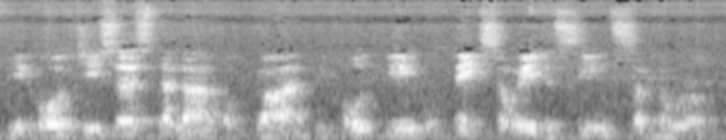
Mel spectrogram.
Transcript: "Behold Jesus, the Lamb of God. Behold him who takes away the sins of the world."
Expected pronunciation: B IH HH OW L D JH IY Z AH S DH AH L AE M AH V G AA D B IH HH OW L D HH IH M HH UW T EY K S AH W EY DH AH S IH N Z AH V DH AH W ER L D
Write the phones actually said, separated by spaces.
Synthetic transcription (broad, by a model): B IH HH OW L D JH IY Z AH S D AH L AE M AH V G AA D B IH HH OW L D HH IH M HH UW T EY K S AH W EY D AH S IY N S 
